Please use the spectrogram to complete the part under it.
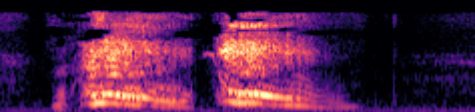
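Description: A person clears their throat twice in quick succession during a sermon. Each burst is voiced and drops slightly in pitch, with a brief pause between them.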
